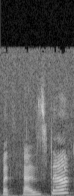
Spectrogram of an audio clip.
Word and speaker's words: Bethesda: they called it the Pool of Bethesda.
